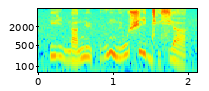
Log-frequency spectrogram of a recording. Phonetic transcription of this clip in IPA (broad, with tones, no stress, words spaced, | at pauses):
ji˥˩ŋa˨˩˦ny˥˧ ʔo̤˨˥ɲy˨˥wʃi˥˧ dʲe̤˩˧˩sʲa˥˩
